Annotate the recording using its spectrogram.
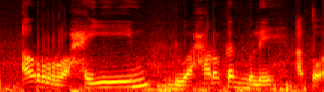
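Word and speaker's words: الرحيم: Kita temukan kembali Ar-Rahim. Alif lam bertemu dengan huruf ra, yang mana alif lam di sini kita tidak membacanya, tapi langsung masuk kepada huruf ra. Alif lam syamsiyah.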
